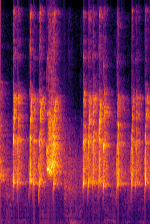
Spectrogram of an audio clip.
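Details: Opaline lovebird from an aviary collection chirping loudly: sharp, high, squeaky notes in quick bursts, with one drawn-out harsher squeal near the start, then evenly spaced clipped chirps.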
